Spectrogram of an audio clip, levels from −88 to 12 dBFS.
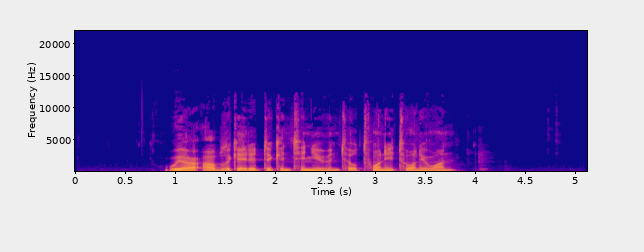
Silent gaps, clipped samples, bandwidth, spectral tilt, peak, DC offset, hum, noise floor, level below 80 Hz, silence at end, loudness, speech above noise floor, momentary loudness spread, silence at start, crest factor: none; under 0.1%; 11 kHz; -6.5 dB/octave; 0 dBFS; under 0.1%; none; -74 dBFS; -58 dBFS; 1.3 s; -19 LUFS; 56 dB; 8 LU; 0.95 s; 20 dB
